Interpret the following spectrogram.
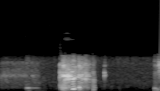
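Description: A man coughs once, a short rough burst about three-quarters of a second in.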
